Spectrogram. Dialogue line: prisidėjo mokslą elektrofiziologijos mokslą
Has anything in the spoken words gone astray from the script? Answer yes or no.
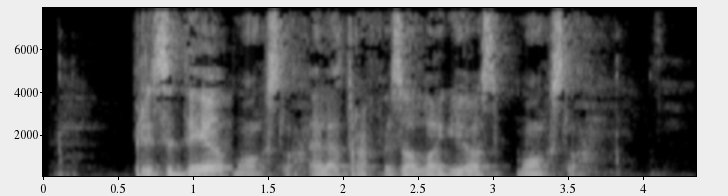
no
